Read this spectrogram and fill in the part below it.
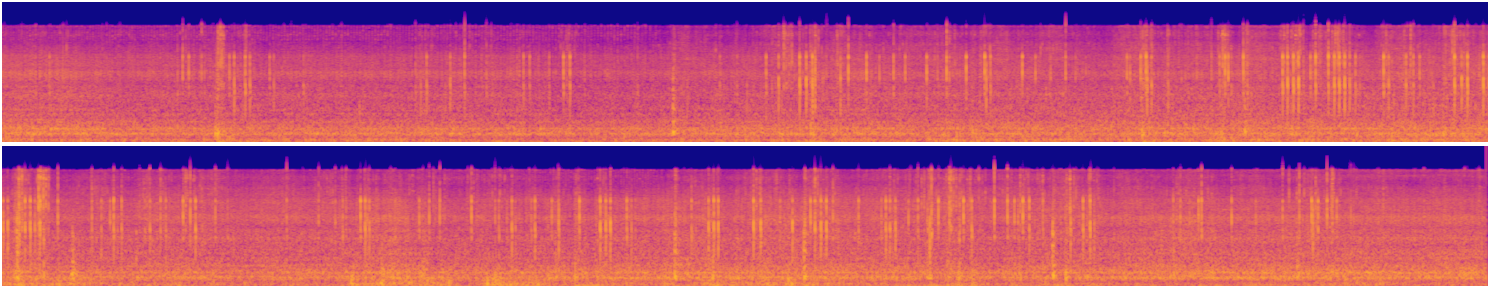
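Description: Wheels roll steadily over an asphalt road.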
